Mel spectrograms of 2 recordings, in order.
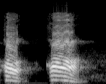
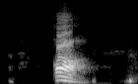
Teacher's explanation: کے مخرج کے قریب کوے کے متصل تالو کا نرم حصہ، کوے کے متصل تالو کا نرم حصہ، اس سے قاف نکلتا ہے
